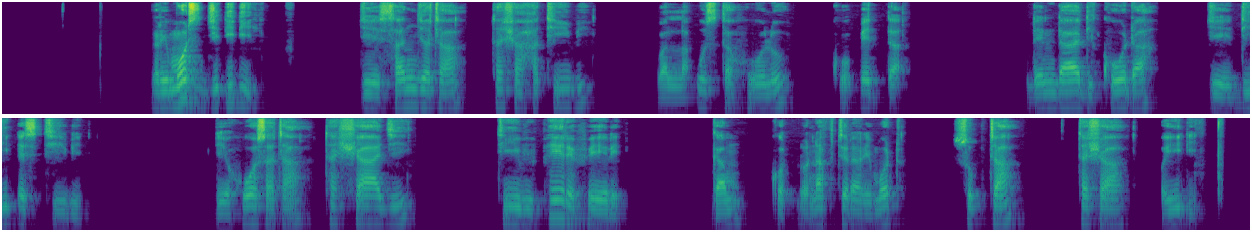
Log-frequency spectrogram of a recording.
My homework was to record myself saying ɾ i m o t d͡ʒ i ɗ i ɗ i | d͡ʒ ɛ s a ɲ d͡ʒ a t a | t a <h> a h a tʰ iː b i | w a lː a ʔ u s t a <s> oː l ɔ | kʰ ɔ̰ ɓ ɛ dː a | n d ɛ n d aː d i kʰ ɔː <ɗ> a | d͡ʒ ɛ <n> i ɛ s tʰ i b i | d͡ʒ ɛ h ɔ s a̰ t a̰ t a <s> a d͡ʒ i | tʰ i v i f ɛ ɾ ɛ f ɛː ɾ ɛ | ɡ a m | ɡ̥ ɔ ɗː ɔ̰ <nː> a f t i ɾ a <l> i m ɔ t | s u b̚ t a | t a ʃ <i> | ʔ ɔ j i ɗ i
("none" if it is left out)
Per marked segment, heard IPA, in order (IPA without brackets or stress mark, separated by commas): ʃ, h, d, d, ʃ, n, ɾ, a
